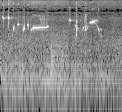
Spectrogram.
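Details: Goldfinch × canary hybrid singing in Widani style: tinkling high notes, a drawn-out level whistle near the middle, then a burst of varied twittering over a faint low hum.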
